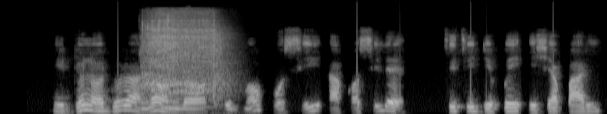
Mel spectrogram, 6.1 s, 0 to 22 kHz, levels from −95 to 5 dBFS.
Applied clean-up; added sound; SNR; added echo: none; Engine / Drill; -1 dB; none.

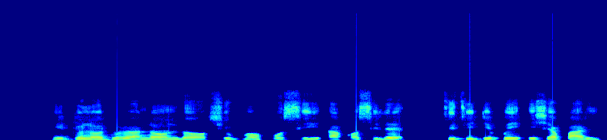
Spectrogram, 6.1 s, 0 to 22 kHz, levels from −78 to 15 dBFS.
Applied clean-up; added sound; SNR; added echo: none; none; none; none.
